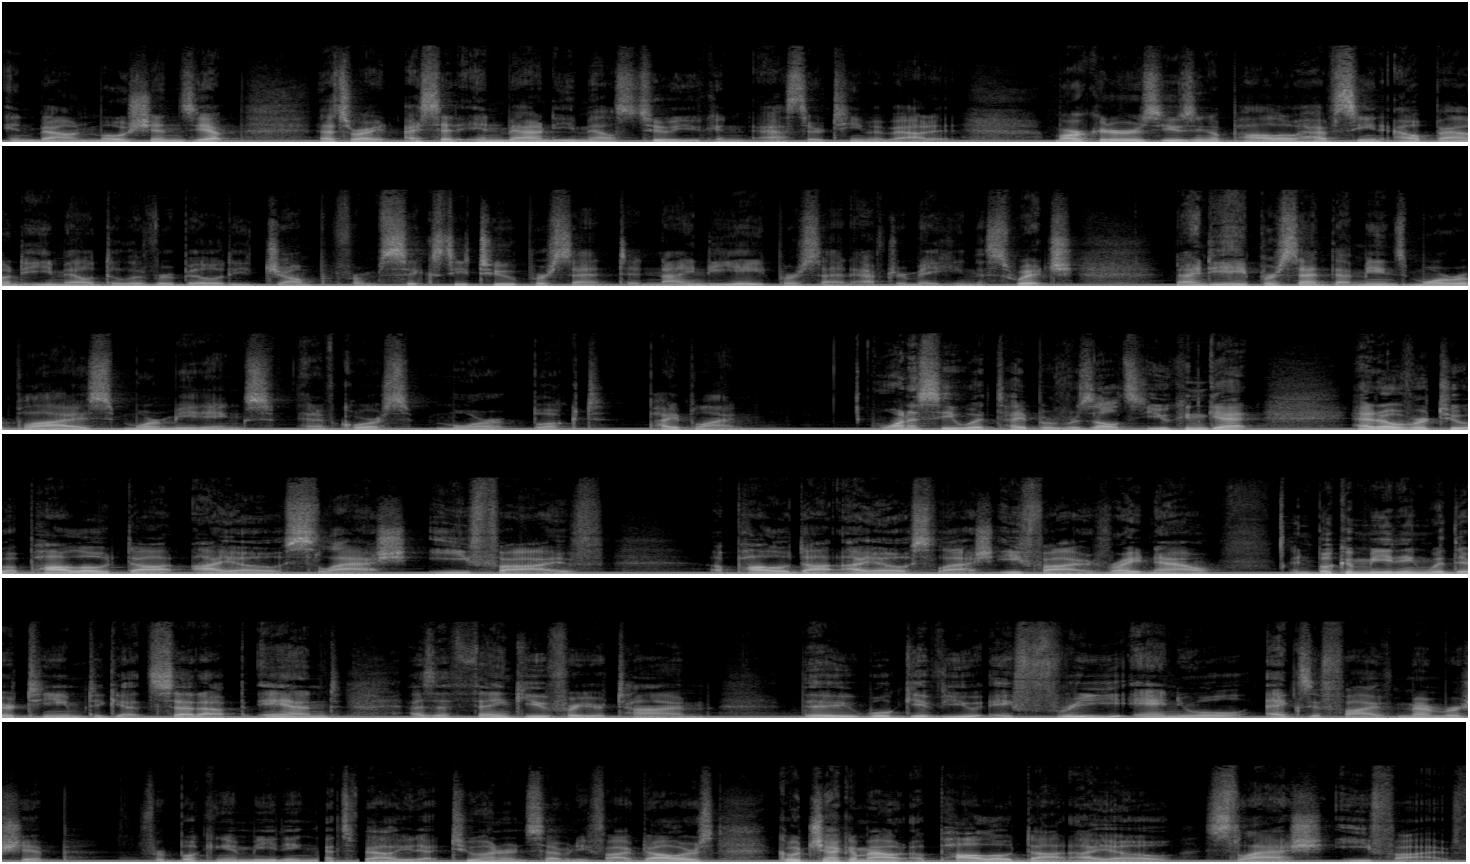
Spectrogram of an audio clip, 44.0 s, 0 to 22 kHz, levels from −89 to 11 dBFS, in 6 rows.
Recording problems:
electrical hum; noticeable; throughout; 60 Hz, 20 dB below the speech
choppy; occasionally; at 38 s; 3% of the speech affected

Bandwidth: 15 kHz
